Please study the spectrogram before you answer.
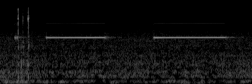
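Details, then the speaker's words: Dawlance fridge whose compressor won't start: multimeter gives two steady high beeps about a second long checking the power switch continuity in a quiet room; circuit OK, before compressor relay checks. "Continuity ठीक है, तो इसे यहाँ पे लगाते हैं और इसे चला के चेक करते हैं।"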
